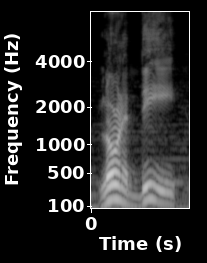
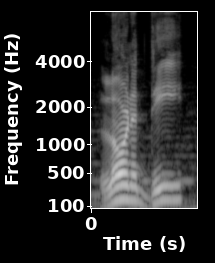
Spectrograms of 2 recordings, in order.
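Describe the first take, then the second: Both takes have the same delivery.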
